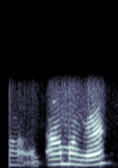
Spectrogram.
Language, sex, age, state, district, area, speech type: Tamil, female, 45-60, Tamil Nadu, Krishnagiri, rural, conversation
